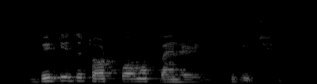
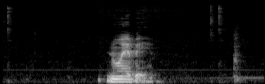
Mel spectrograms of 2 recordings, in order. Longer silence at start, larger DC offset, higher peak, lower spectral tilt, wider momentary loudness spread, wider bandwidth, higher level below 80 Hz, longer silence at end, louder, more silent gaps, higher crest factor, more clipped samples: second, 0.3 s vs 1 s; neither; second, -28 dBFS vs -2 dBFS; about the same, -7 dB/octave vs -7.5 dB/octave; second, 20 LU vs 27 LU; second, 10 kHz vs 16 kHz; second, -88 dBFS vs -58 dBFS; first, 0.45 s vs 0.25 s; second, -44 LUFS vs -17 LUFS; neither; about the same, 18 dB vs 20 dB; neither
